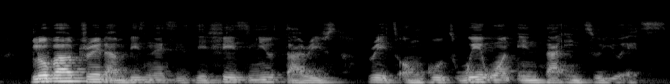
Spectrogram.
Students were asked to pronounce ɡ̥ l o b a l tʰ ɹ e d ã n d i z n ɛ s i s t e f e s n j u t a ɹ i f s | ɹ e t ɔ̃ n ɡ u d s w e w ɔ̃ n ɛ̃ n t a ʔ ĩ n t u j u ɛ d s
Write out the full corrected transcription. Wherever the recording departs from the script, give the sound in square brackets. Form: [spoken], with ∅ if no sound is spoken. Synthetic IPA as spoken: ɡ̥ l o b a l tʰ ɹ e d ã n [b] i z n ɛ s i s [d] e f e s n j u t a ɹ i f s | ɹ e t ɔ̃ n ɡ u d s w e w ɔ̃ n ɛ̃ n t a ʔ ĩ n t u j u ɛ [∅] s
